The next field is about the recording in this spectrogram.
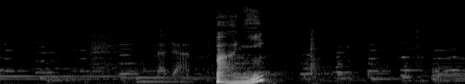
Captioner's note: sigh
